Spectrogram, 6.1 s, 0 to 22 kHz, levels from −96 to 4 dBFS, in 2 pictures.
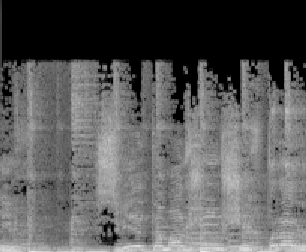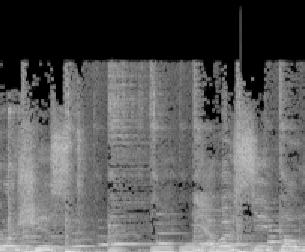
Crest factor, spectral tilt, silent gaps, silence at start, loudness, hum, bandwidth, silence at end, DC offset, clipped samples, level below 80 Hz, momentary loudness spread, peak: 14 dB; -4.5 dB/octave; none; 0 s; -15 LUFS; none; 17 kHz; 0 s; 0.3%; under 0.1%; -20 dBFS; 6 LU; 0 dBFS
